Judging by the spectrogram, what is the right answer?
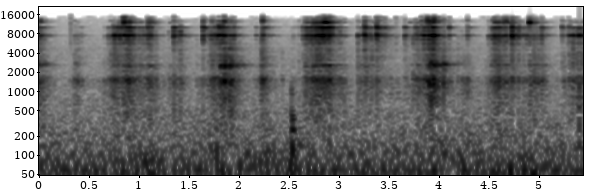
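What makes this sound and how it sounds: A single small amber glass supplement bottle with a metal cap, holding capsules, is held and rotated while being tapped and scratched with long pink nails. Bright, high-pitched scratchy clicks arrive in irregular bursts about once per second, with quiet gaps between them. Each tap dies away quickly, with almost no low end.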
